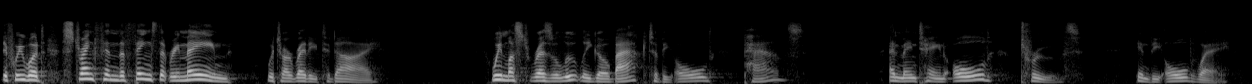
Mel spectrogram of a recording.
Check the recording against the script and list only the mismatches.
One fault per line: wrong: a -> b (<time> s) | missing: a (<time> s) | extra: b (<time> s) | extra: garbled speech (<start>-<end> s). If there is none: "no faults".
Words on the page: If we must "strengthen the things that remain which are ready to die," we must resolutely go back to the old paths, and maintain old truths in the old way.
wrong: must -> would (0.2 s)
